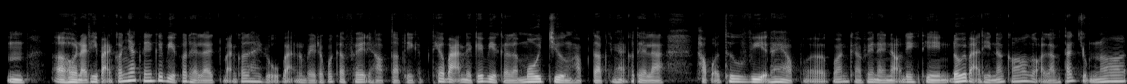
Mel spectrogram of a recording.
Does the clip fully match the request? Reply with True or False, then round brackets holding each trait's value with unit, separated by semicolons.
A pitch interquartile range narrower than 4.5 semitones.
False (5.1 semitones)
